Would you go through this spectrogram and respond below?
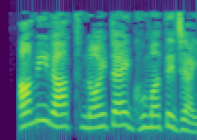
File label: I go to bed at 9 PM bangla; Time and Routine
